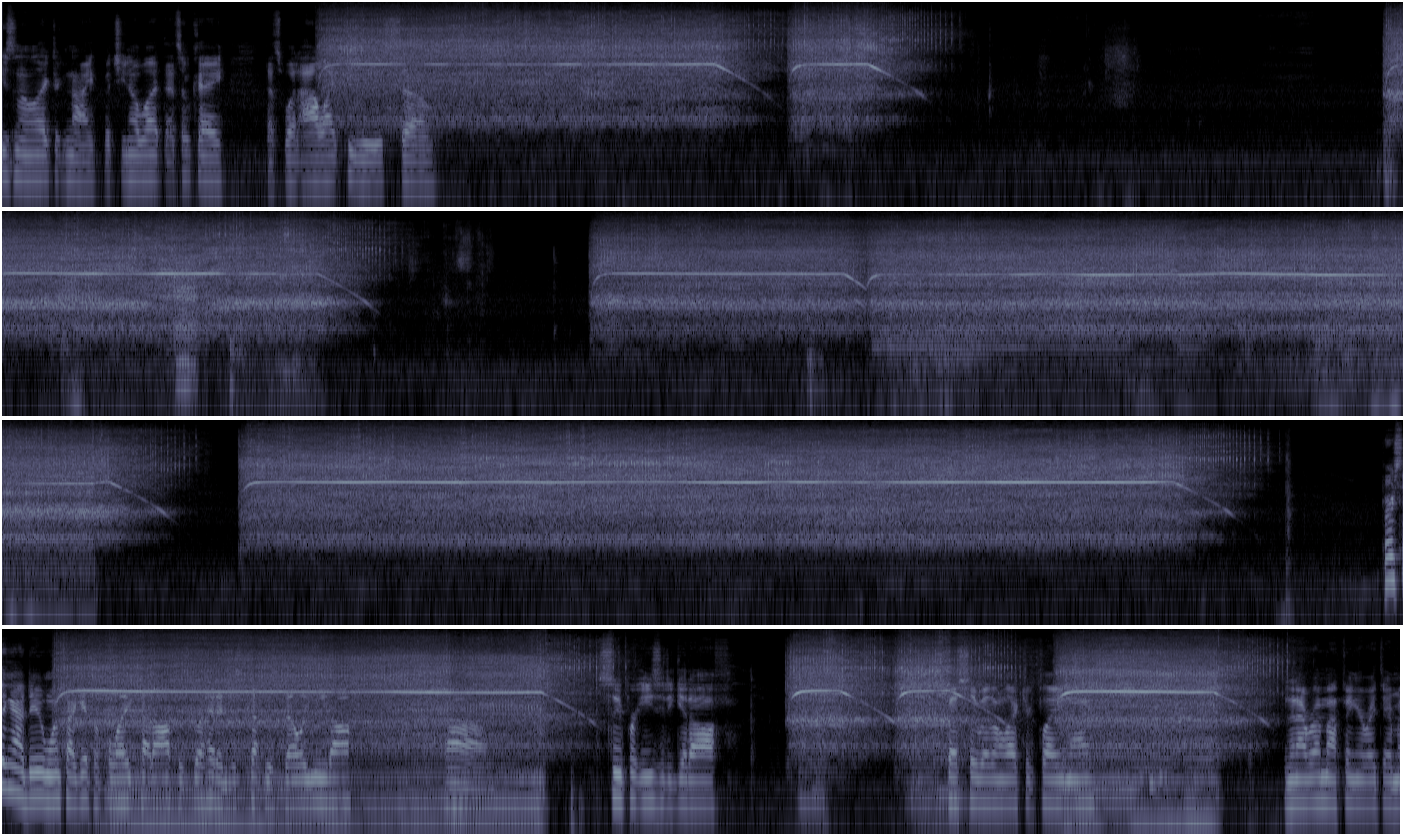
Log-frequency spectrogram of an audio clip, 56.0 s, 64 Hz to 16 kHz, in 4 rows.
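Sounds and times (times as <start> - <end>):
electric knife motor whine: 3.3 - 9.6, 13.8 - 18.1, 19.9 - 40.7, 42.6 - 48.0, 49.9 - 54.9.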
